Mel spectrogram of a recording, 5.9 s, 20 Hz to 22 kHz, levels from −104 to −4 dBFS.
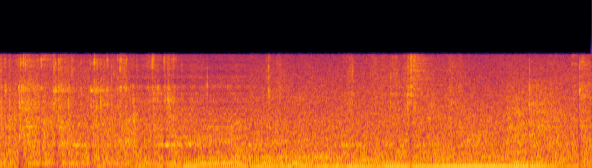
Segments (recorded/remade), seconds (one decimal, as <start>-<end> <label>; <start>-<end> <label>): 0.0-1.3 recorded; 1.3-2.5 remade; 2.5-5.9 recorded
